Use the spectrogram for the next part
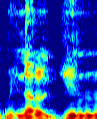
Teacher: Seperti kita baca nun yang bertasdid itu minal jin, ya pasti ada getaran-getaran di pangkal hidung atau di rongga hidung, ya itu disebut dengan al-khayshum.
